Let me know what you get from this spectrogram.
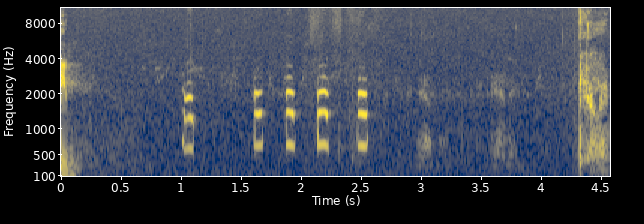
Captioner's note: turkey calling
